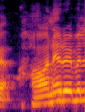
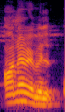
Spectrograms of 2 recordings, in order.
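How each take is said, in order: First: हॉनरेबल with a sounded h at the start; wrong pronunciation. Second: ऑनरेबल with silent h, opening on an o sound; correct pronunciation. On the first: Teacher showing students the wrong way, हॉनरेबल with the h sounded. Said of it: "हॉनरेबल नहीं पढ़ेंगे". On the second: Teacher showing students the right way, ऑनरेबल with silent h. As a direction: say ऑनरेबल starting straight on the vowel o. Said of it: "ओ की आवाज़". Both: Shown as a demonstration.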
